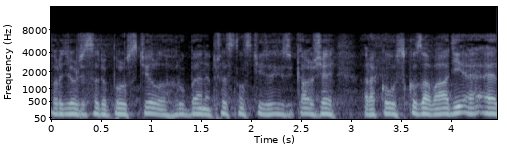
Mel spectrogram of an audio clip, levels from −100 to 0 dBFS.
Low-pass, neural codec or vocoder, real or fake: 7.2 kHz; codec, 16 kHz, 16 kbps, FunCodec, trained on Chinese and English, 50 frames a second; fake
